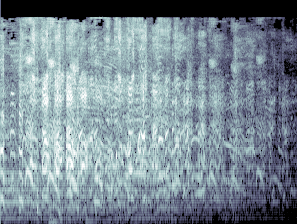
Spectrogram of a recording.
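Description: Several voices, children and adults, laughing and giggling together, fading out toward the end.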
